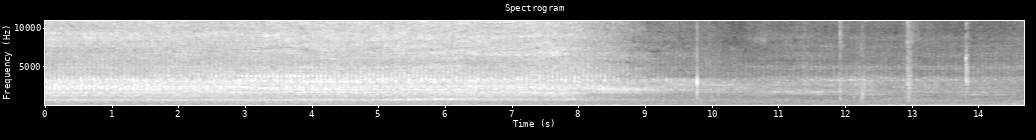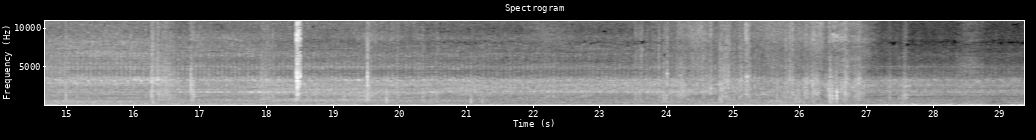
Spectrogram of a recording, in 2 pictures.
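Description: Mercedes-Benz SLK's V6 engine idling steadily, loud with much hiss for the first eight or so seconds, then only a duller low rumble with a few light clicks.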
